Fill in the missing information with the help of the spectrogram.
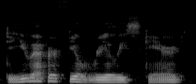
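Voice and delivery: usual speaking voice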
